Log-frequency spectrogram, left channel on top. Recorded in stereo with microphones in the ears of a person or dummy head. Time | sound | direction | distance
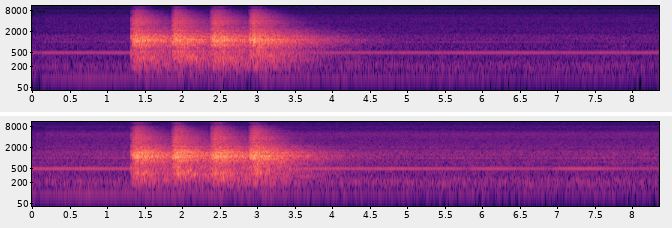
1.3 | a clap | 10° left (ahead or behind) | 1.5 m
